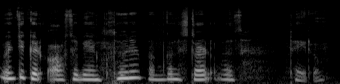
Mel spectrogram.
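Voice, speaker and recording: Whispering in a somewhat breathy way at a moderate pace, a woman is heard in a dry, close sound with no echo. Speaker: movie commentary youtuber. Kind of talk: casual commentary video.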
